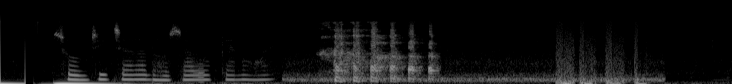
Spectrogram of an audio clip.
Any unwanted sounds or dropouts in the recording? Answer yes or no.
yes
